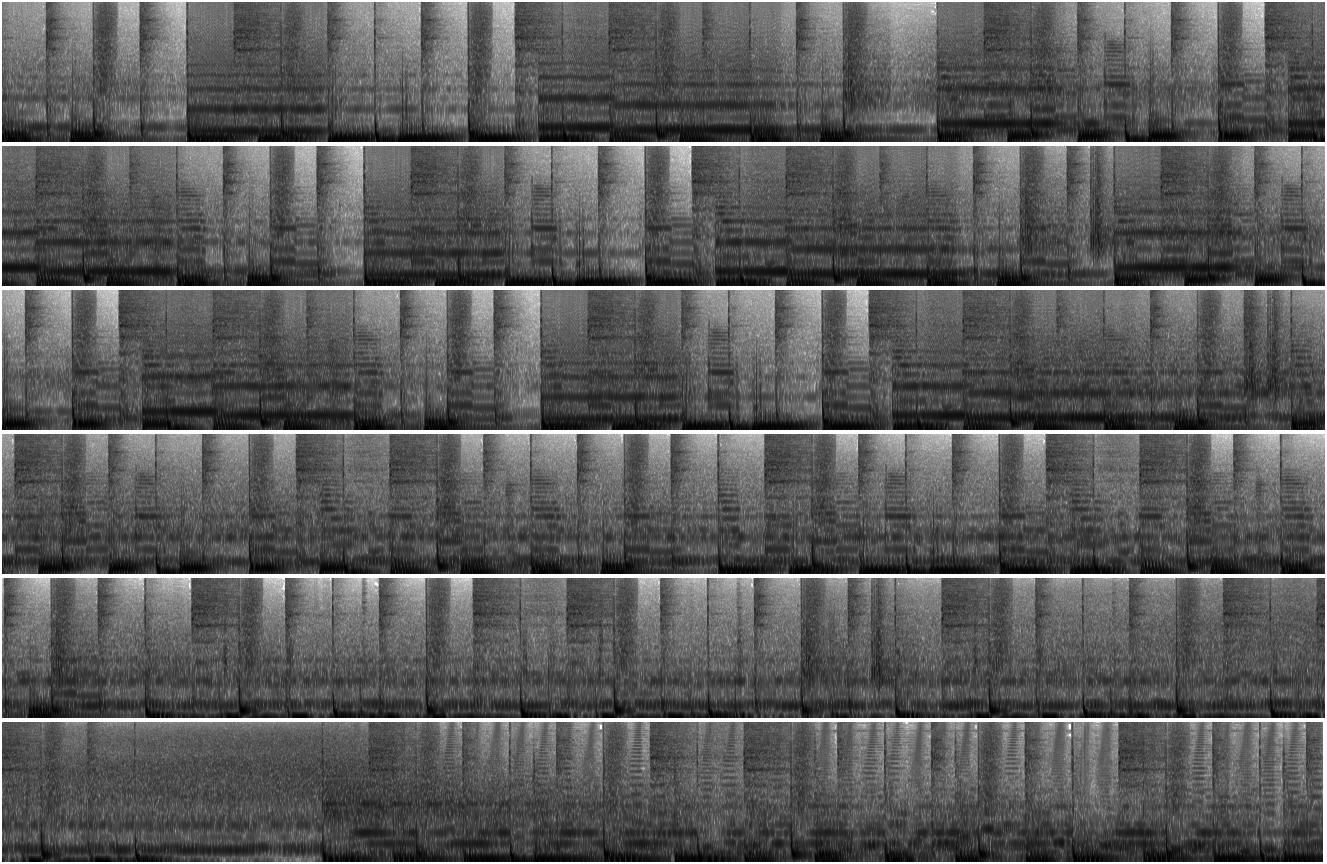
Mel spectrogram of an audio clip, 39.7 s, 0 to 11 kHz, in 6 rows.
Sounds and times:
Music: 0:00.0 - 0:39.6.

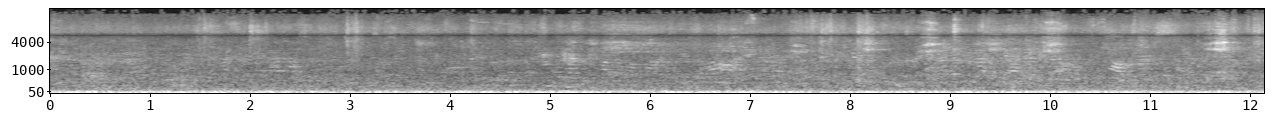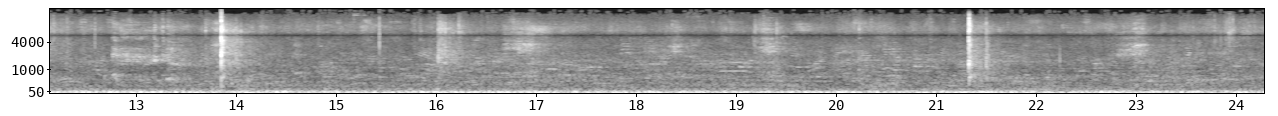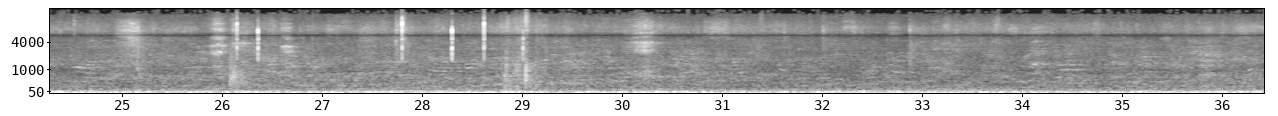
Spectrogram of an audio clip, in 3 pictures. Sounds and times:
Speech: 0:00.0 - 0:36.4.

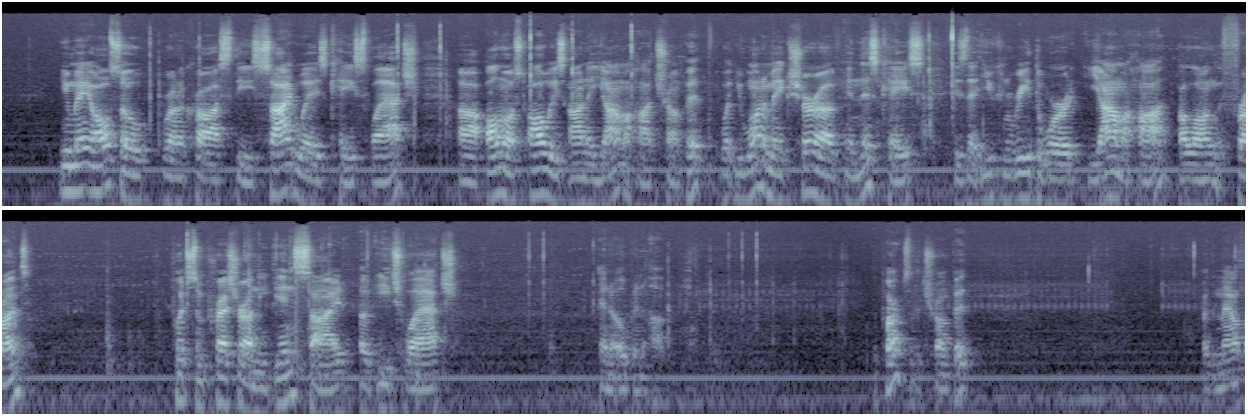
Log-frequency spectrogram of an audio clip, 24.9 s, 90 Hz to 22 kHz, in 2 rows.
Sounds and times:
Speech: 0:00.6 - 0:12.8, 0:14.2 - 0:17.1, 0:18.4 - 0:19.2, 0:21.2 - 0:22.2, 0:24.5 - 0:24.8.

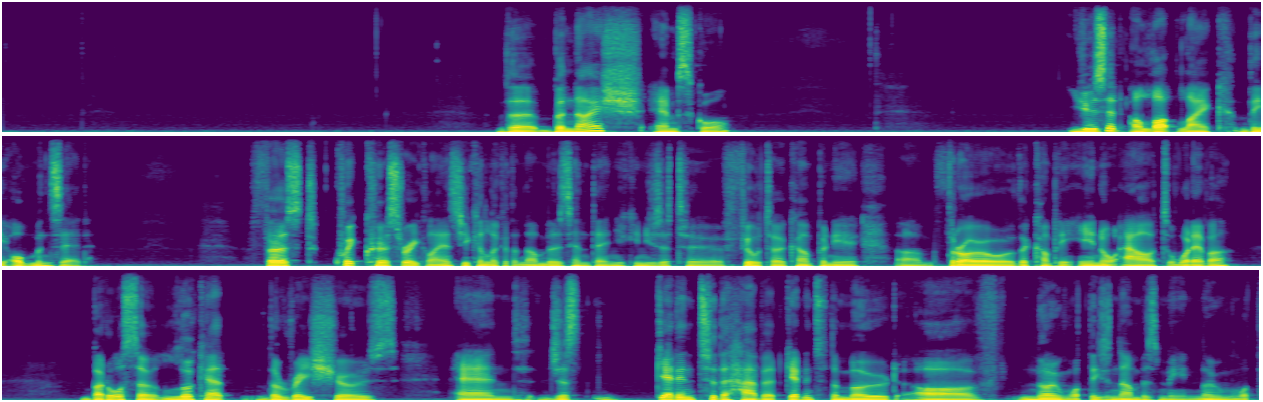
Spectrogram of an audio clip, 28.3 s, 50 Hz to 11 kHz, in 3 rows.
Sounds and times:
Speech: 0:03.7 - 0:05.5, 0:08.0 - 0:10.1, 0:11.4 - 0:18.7, 0:19.5 - 0:28.3.

